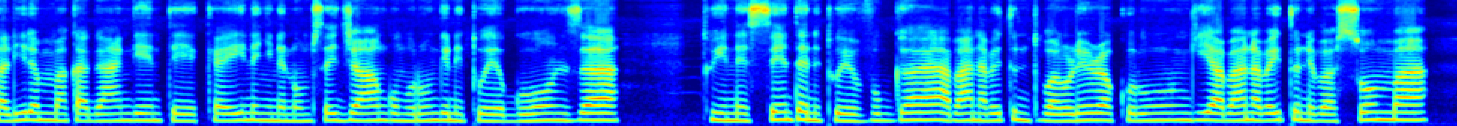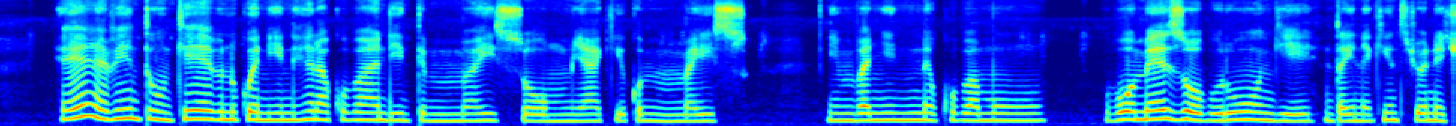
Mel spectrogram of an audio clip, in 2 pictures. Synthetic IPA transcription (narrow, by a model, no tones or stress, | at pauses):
aliːɾe̞mumakaɡaːŋɡe̞ːnte̞ːkaineɲine̞no̞ːmusaiɟaŋɡo̞muɾuːŋɡinitwe̞ːɡo̞ːnza | twiːne̞se̞ːnte̞nitwe̞ːvuɡaːβaːnaβaitunituβaɾo̞leɾɾakuɾuːɲɟiaβaːnaβaituniβaso̞ma | eːβiːntuŋke̞ːβinikweniːniɦeɾakuβaːndintimumaiso̞mumjaːkiːkumimumaiso̥ | ɲiːmbaɲinekuβamu | oβoːme̞zo̞ːβuɾuːɲɟintaineciːntu̥t͡ʃonec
